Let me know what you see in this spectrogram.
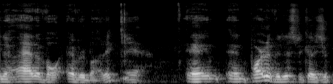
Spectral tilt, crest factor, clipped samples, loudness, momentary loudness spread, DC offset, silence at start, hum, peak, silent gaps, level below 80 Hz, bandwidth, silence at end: -6.5 dB/octave; 18 dB; under 0.1%; -22 LUFS; 14 LU; under 0.1%; 0 s; none; -4 dBFS; none; -64 dBFS; 19 kHz; 0.05 s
